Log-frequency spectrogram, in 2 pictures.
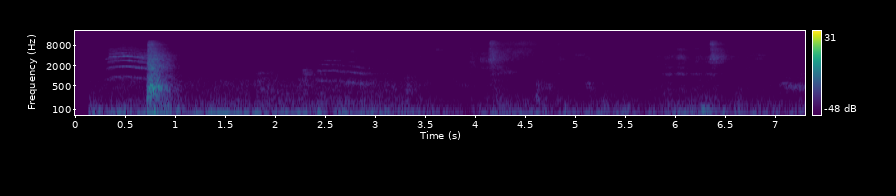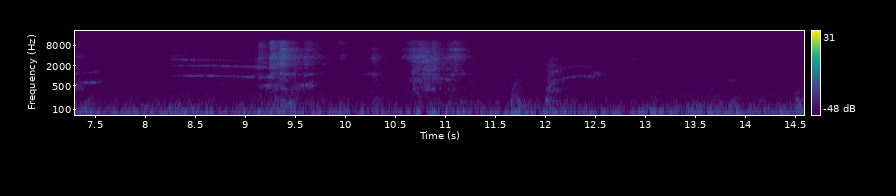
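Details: Kitten, part of a large cat family, goes to its mother after being scolded by its older brother and gives a handful of short, separate meows, some rising and some falling, with soft thumps and rustling between them.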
